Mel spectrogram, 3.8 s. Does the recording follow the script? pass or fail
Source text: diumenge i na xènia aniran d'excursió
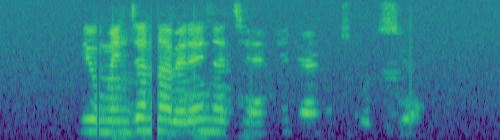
fail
